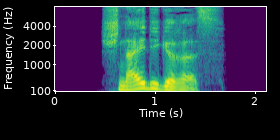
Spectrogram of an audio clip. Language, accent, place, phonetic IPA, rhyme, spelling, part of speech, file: German, Germany, Berlin, [ˈʃnaɪ̯dɪɡəʁəs], -aɪ̯dɪɡəʁəs, schneidigeres, adjective, De-schneidigeres.ogg
- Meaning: strong/mixed nominative/accusative neuter singular comparative degree of schneidig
